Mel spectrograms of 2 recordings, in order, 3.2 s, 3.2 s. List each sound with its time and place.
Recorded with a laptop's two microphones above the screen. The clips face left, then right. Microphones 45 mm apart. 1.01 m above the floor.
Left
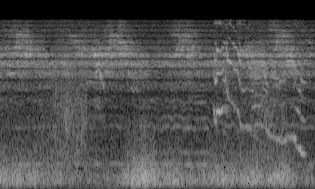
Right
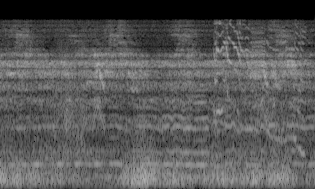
0.0 s an insect: 40° right (ahead or behind)
2.1 s a cupboard door: 20° left (ahead or behind)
